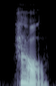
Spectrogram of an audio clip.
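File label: "howl", English word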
